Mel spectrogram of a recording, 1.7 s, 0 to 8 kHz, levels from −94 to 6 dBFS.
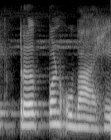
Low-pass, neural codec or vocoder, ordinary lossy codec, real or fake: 7.2 kHz; none; none; real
